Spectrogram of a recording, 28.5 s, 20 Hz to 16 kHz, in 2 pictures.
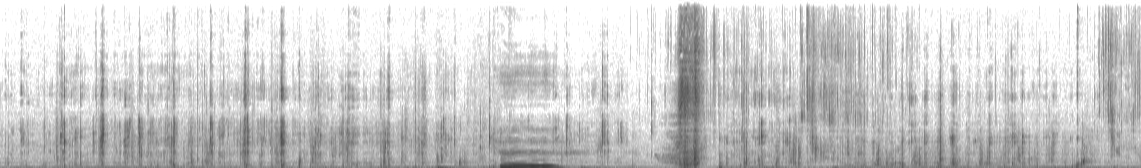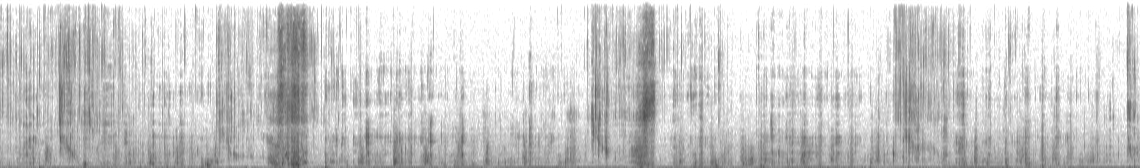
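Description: Close-miked wet chewing and biting of spicy steamed monkfish with thin wheat noodles, a steady run of small mouth clicks. Louder slurps of noodles come about three times, at roughly 9, 18 and 22 seconds, and a brief hummed "mm" comes about six seconds in.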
